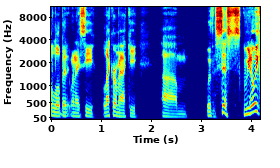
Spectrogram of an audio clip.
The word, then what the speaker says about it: Lekkerimäki: Also, E&O for us both, or for the entire market, we're finding out Lekkerimäki, not Lekkerimäki. Accent on the first syllable now is what it seems to be. Lekkerimäki.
